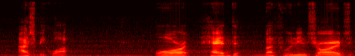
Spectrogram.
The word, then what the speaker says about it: HBICWAW: of the country currently being misled by HBICWAW, pronounced Ashbikwa, or head buffoon in charge with autocratic wish.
